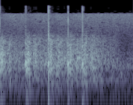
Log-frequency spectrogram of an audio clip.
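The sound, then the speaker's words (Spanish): Four sharp firearm gunshots crack out in quick, uneven succession over a steady wash of outdoor background noise. “Se escuchan también algunos disparos de armas de fuego.”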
